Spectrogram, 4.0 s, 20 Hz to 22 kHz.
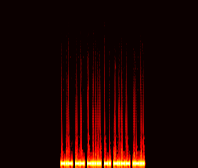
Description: Morse code, heard as a keyed tone, about 53 wpm, 700 Hz. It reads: KM6NYL
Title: USA Call Signs - 6 Characters - 3x Character Spacing - 50wpm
